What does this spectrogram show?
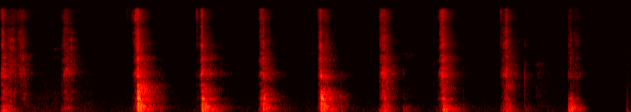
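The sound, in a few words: finely chopping parsley with a knife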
